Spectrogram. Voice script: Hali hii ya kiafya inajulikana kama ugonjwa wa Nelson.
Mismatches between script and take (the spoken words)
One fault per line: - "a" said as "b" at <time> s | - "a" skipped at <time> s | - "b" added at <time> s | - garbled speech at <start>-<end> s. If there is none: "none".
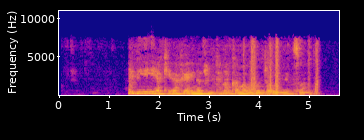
- "hii" added at 1.8 s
